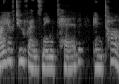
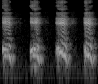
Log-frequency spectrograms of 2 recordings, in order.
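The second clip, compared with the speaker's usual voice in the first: high, squeaky eh eh, higher each time; itchy eh sounds; 10 semitones higher, 4 dB louder than usual. Shown as a demonstration. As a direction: squeal eh as if the eyes itch. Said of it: "it sounded like eh".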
